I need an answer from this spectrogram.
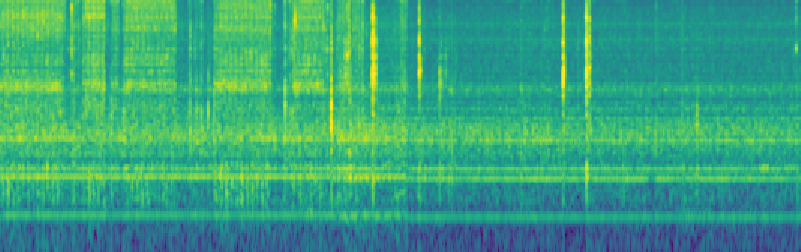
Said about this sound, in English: A wire brush is also used to help with stubborn rust stains.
